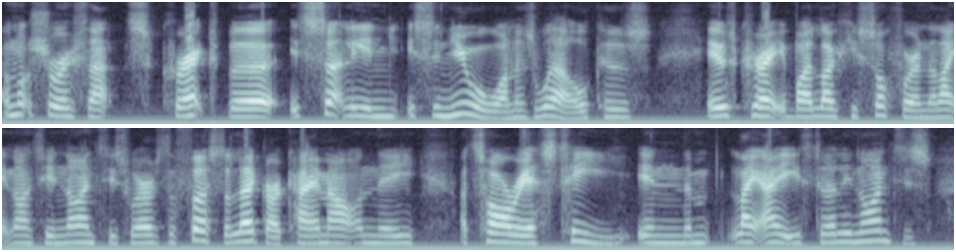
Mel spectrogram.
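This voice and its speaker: Against noticeable background noise, a woman talks at a fairly quick pace with big swings in loudness. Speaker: programming tutorial YouTuber. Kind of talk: tutorial. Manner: monotone.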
